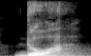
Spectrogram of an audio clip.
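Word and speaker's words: doa: দিচ্ছি ব্যাপারটা বুঝছেন আচ্ছা ডোয়া ডোয়া মানে হচ্ছে দোয়া আমরা বলি না ভাই আমার জন্য দোয়া কইরেন ওরা বলে ডোয়া দো না উচ্চারণ করে ড উচ্চারণ করে আর যখনই বলা হবে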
